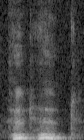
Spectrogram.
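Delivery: high, loud owl hoots. Acted. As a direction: call out like an owl in the night.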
